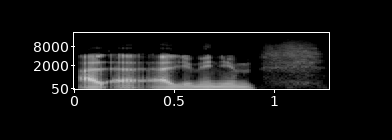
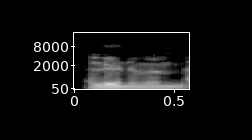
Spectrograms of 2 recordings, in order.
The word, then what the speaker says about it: aluminium: Now, it's obvious stuff like, let's say, steel manufacturing or aluminium, aluminum, as we say here. Um, uh, no, no, I love the way the British say it.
